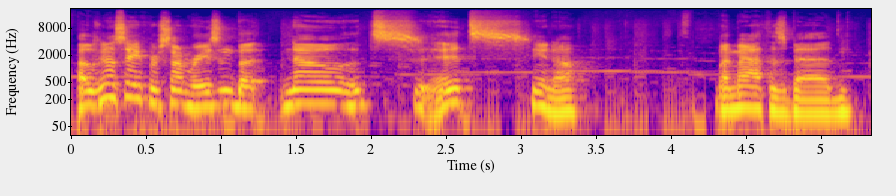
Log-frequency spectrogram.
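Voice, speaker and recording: A man chatting casually on a live stream while he codes, thinking aloud in a halting, informal, self-deprecating way. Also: fairly high pitch, expressive, a bit bright, faint music behind. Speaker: game developer streamer.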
